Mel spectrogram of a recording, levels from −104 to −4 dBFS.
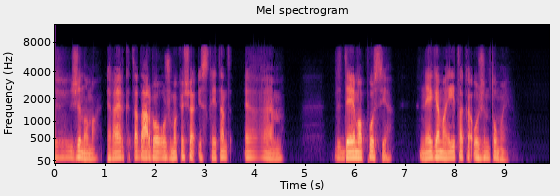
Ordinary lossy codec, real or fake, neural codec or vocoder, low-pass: AAC, 32 kbps; fake; codec, 16 kHz, about 1 kbps, DyCAST, with the encoder's durations; 7.2 kHz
